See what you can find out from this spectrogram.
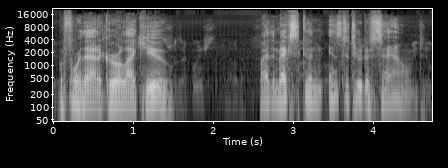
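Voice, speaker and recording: A man's voice: mid-range voice, expressive, warm tone. Rambling, hesitant male radio DJ. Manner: hesitant, rambling, halting with repeated words. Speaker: community radio music show host. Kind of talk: casual radio DJ chat with deadpan comedy. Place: small community radio studio.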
